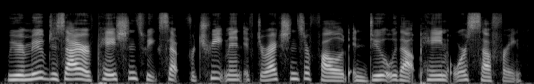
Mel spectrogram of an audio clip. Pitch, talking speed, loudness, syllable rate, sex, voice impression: 210 Hz, 225 wpm, -21 LUFS, 6.9 syllables/s, female, feminine, middle-aged, clear, slightly fluent, intellectual, elegant, slightly strict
